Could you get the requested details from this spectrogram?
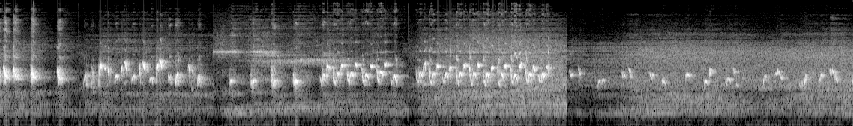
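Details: Long rapid song of a sooty-headed bulbul, meant to lure other bulbuls into singing: dense bursts of bubbly, chattering notes in several spliced sections, some loud and crowded, ending in a softer, sparser run.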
